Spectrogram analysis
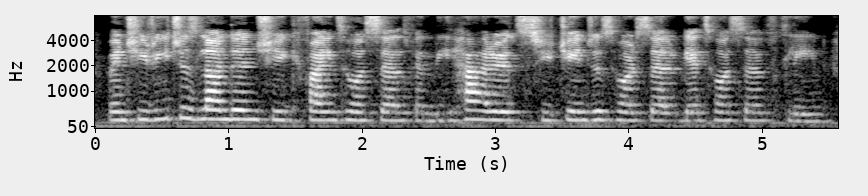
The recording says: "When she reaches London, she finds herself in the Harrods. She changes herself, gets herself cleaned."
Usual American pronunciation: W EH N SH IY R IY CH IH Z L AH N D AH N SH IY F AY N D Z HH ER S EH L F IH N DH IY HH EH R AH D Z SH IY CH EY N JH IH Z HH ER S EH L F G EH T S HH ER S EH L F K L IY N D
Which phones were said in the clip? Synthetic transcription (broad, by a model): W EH N SH IY R IY CH IH Z L AH N D AH N SH IY F AY N D Z HH ER S EH L F IH N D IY HH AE R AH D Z SH IY CH EY N JH IH Z HH ER S EH L F G EH T S HH ER S EH L F K L IY N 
